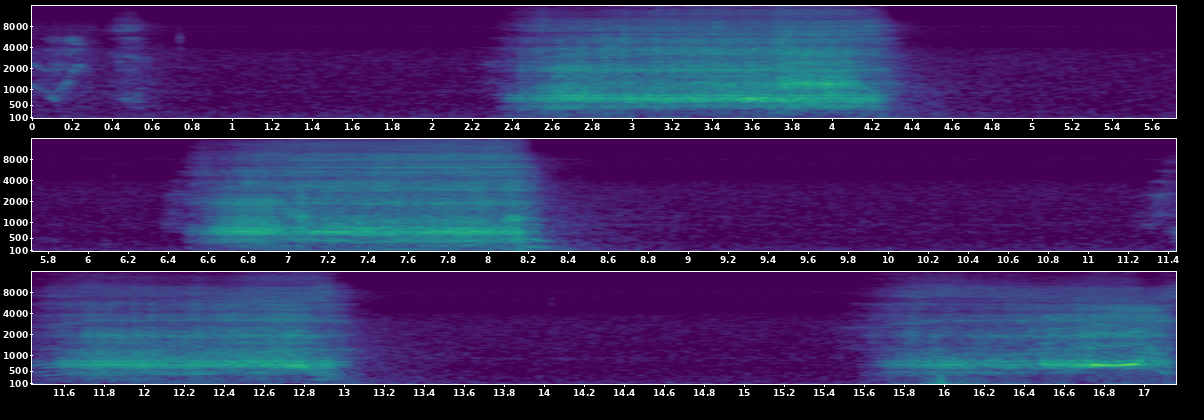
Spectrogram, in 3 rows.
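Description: Four rough, rattling snores on breathing in, separated by silent pauses, about 14 breaths a minute; ordinary snoring.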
